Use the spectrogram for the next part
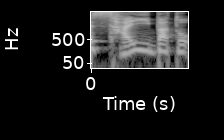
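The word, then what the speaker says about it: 彩葉: そして今週のおすすめグラビアはサイバ水木さんです西の葉っぱと書いてサイバと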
